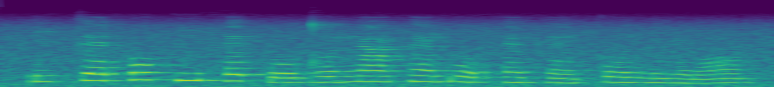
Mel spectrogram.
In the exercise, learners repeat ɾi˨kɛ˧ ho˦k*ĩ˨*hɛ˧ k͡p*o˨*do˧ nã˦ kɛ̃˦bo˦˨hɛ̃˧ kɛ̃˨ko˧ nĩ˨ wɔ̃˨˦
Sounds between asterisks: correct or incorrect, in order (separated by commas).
incorrect, correct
